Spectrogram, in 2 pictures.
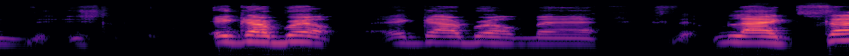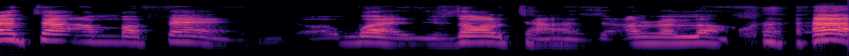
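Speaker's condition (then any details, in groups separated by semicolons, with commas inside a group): Brain bruising; speech bad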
